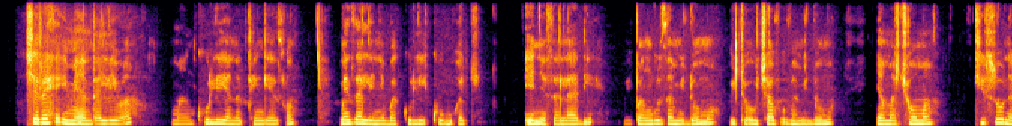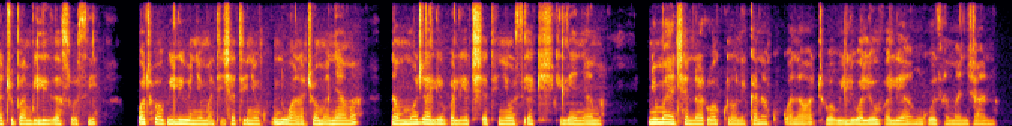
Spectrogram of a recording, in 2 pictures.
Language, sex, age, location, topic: Swahili, female, 18-24, Mombasa, agriculture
